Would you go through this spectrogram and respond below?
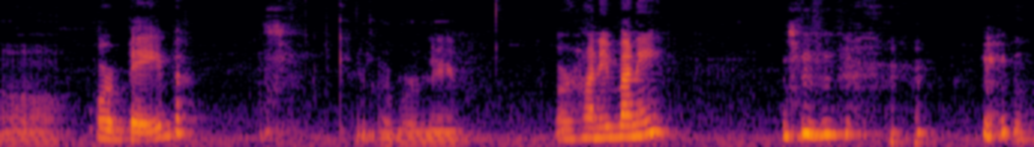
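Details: Adult woman speaking; unaffected speaker.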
